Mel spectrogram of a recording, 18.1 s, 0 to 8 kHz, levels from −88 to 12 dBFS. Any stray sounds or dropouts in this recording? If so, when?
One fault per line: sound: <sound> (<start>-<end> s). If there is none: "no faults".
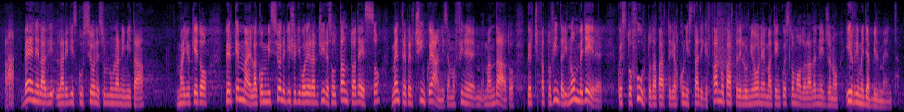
sound: laugh (0.1-0.3 s)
